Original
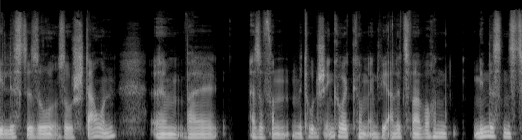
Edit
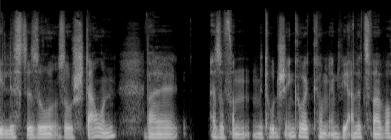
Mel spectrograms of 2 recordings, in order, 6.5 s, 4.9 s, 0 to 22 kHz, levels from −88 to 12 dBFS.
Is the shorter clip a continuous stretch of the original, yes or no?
no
